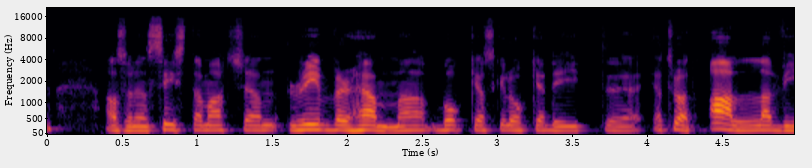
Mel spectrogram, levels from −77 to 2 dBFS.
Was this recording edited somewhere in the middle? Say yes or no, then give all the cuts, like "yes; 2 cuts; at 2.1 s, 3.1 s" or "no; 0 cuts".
no; 0 cuts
